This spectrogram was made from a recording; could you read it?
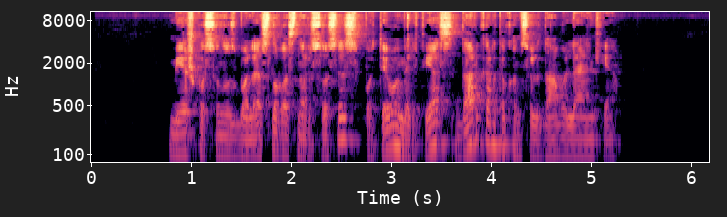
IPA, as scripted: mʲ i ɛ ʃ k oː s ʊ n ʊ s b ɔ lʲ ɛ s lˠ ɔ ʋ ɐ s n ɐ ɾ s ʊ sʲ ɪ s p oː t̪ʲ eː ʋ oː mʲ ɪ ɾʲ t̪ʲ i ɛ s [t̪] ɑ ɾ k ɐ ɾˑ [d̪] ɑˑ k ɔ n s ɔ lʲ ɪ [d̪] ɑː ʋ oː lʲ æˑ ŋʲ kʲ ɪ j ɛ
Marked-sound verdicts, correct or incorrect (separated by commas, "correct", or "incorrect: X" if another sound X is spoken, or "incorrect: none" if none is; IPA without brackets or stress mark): incorrect: d̪, incorrect: t̪, correct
